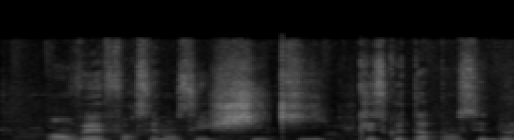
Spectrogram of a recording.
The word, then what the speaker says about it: Shiki: qui forcément, sans douter, il est prononcé Shiki, donc bien avec les deux syllabes détachées. En japonais, ils auront tendance à aller vite sur le i, sur le premier, sur le shi, ça va être Shiki.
